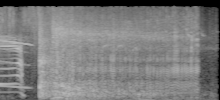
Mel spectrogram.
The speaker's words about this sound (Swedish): Oj, ballongen sprack på taggarna. Jag blåser upp en ny.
